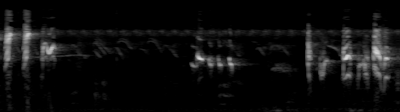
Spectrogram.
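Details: Long-tailed shrike lure song meant to make other shrikes sing. Scattered groups of sharp chips and short trilled notes are broken by a silent gap of about a second. Sparrow-style fills.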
